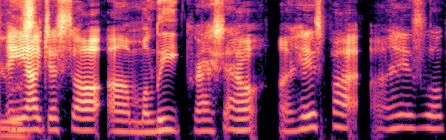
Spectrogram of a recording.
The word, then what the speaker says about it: Malik: So we're not pronouncing it Malik. Man, thank God we're not. Yeah, it's Malik.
